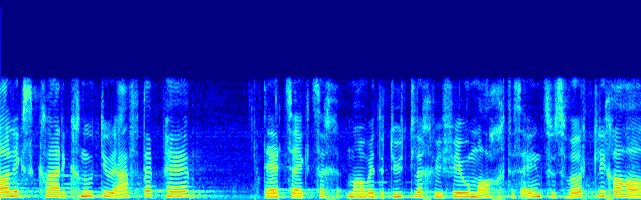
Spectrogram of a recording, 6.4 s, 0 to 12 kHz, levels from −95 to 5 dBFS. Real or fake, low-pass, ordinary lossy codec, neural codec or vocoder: real; 7.2 kHz; none; none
